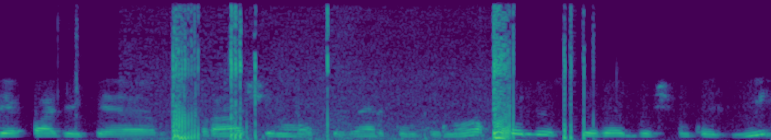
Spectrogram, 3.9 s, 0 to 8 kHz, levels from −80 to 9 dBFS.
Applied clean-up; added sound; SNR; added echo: none; Fart; -2 dB; none.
